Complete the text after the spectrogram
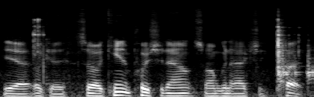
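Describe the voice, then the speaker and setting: A man casually explaining a tool setup while working with his hands, chatty and relaxed with plenty of ums. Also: on the low side, a little fast, heavy background noise. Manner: relaxed, chatty, lots of ums and you-knows. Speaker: product reviewer. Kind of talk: casual how-to narration.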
